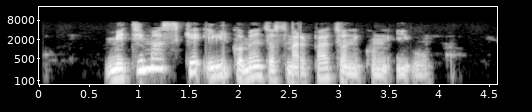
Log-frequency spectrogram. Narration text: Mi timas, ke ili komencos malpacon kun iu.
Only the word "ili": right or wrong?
right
